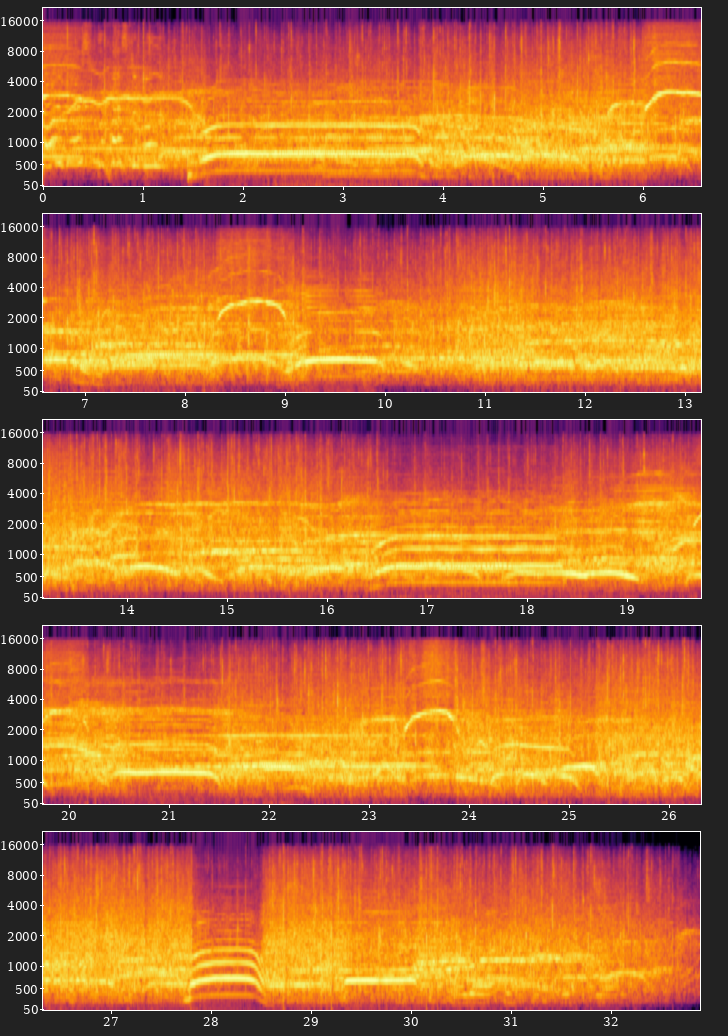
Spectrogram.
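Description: Large crowd applauding and cheering, with many whoops and shouts over steady clapping.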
